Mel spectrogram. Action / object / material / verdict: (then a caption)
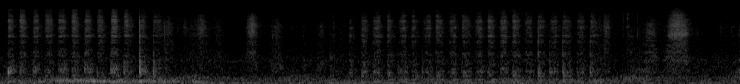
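scrape / wooden colored pencil rubbing on a paper coloring-book page / paper / none. A green wooden colored pencil rubs and scratches across the page of an open paper coloring book lying flat, filling in color. Quiet, rapid, bright scratchy strokes repeat in an uneven rhythm over a faint low hum, with a few brief brighter swishes.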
